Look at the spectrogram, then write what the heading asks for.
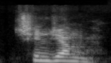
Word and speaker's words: Xinjiang: Wait, how do I pronounce that? Xinjiang.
